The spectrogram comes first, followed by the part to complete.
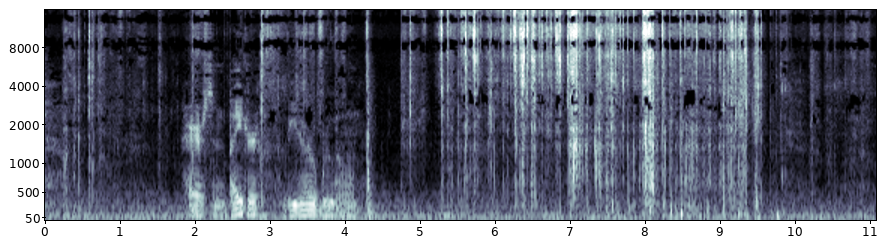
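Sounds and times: foil wrapper tearing and crinkling: 5.3s - 9.7s.

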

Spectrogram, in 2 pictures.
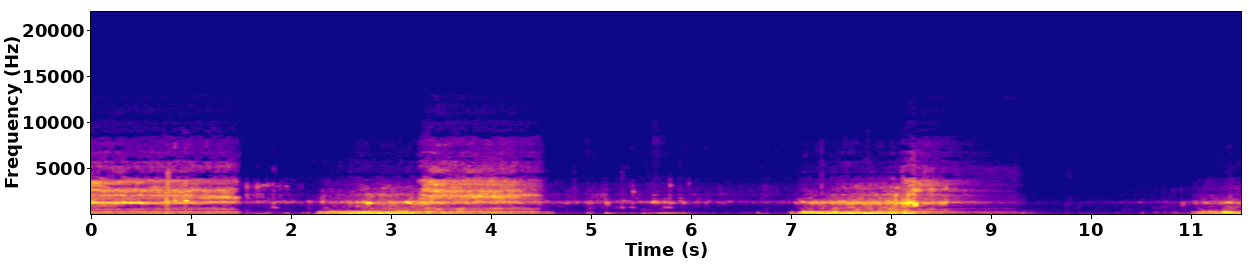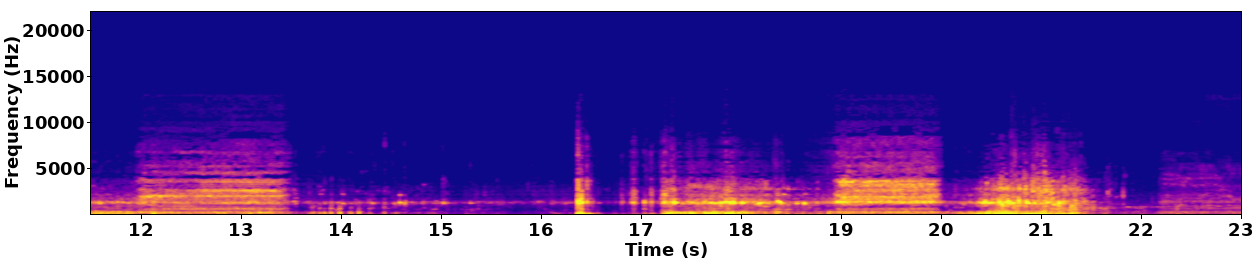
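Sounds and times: gurgle of exhaled bubbles: 1.7s - 3.4s, 7.0s - 8.6s, 10.9s - 12.2s, 13.6s - 15.5s, 17.3s - 19.0s, 20.1s - 23.0s
regulator hissing inhalations: 12.0s - 13.6s, 18.9s - 20.1s.

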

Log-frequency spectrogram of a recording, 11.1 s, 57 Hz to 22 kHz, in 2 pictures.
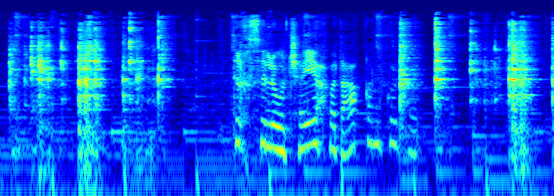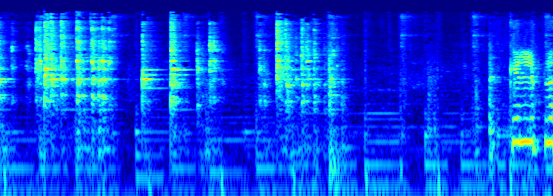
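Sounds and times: plates clinking: 0.0s - 2.0s, 4.0s - 9.2s
background music: 0.0s - 11.0s.

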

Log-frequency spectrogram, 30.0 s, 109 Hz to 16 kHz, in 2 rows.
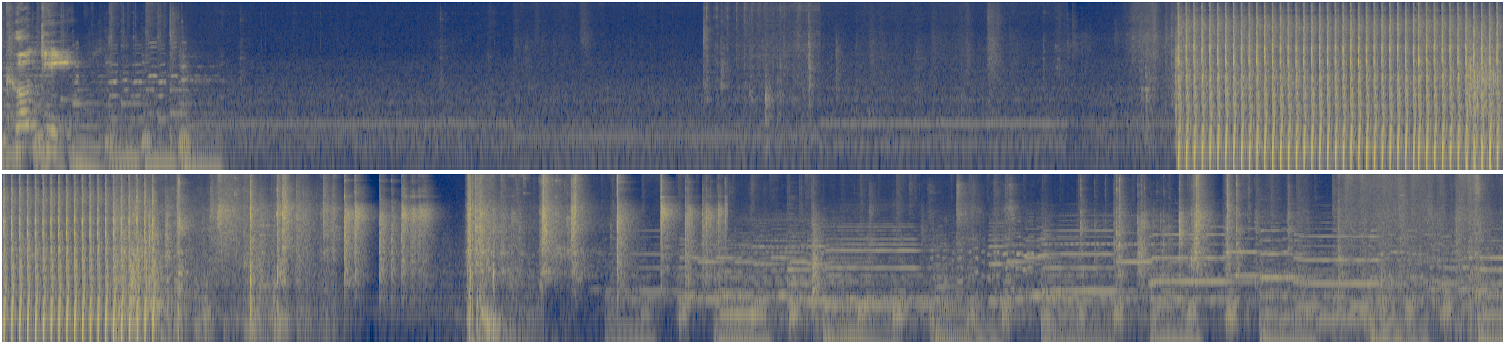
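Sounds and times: automatic gunfire burst: 11.7s - 17.1s
single gunshots: 19.6s - 20.2s.

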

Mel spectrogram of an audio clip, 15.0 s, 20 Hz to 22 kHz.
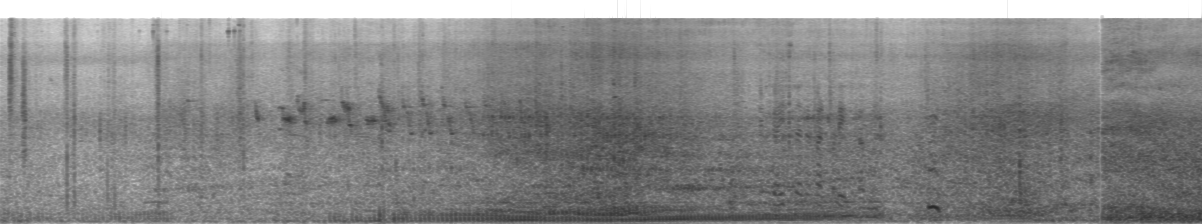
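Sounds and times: vehicle engine approaching: 0.5s - 15.0s
bird chirping: 1.9s - 6.8s.

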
